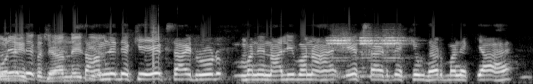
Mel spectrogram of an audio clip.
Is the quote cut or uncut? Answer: uncut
